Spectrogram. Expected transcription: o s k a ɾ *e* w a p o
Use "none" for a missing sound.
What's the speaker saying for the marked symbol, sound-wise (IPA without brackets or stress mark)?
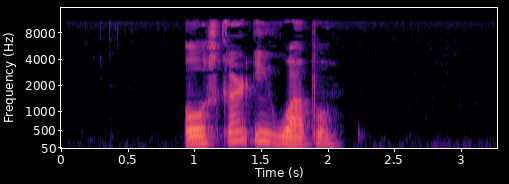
i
